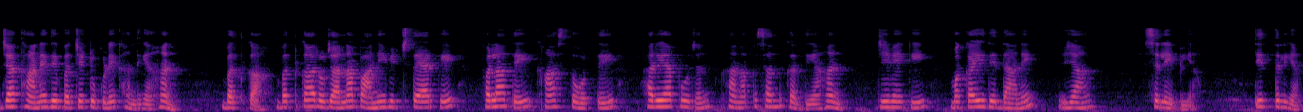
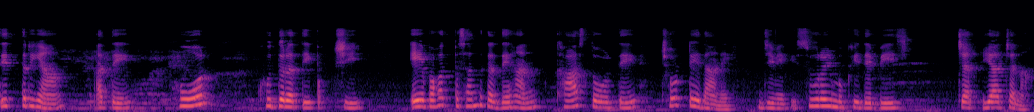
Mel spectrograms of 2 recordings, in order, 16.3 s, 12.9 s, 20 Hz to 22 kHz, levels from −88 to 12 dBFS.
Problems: none marked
